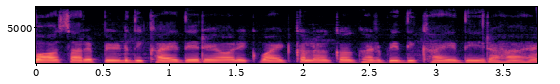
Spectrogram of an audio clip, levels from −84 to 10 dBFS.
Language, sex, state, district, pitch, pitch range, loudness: Hindi, female, Punjab, Fazilka, 190 Hz, 190-195 Hz, -20 LUFS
